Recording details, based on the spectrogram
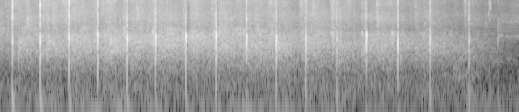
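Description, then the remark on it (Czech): An audience applauds steadily for about five seconds, a dense wash of clapping with sharper individual claps standing out in a regular rhythm, moderately loud, with no talking. “ale stejně můžeme zatleskat, třeba nás poslouchají online.”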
